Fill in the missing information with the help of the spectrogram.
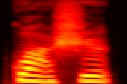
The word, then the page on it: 挂失: guà shī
